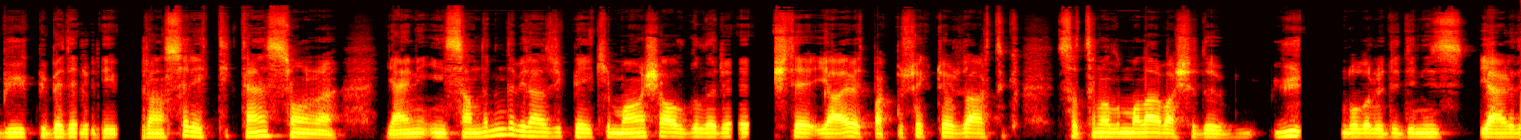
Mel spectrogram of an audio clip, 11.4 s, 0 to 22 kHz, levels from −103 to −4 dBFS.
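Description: At 0.57 to 1.10 s, just after "büyük bir", AAC frame loss with muting punches soft-edged holes in the speech. Roughly a third of a second is zeroed, scattered across half a second, with the longest silence around 0.2 s. The overlapping windows fade each gap out and back in. The same happens at 5.47 to 5.82 s after "da birazcık belki maaş" and at 9.74 to 10.09 s.

Hard clipping flattens the peaks at 1.87 to 1.89 s, 6.01 to 6.59 s before "bak bu", 8.30 to 8.77 s and 11.17 to 11.20 s. It is overdriven by only about 1 to 2 dB, so it is heard as brief crackle on loud syllables rather than continuous fuzz. The flat-topped waveform adds high harmonics, which are not the smeared, swirly artefacts of a codec.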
